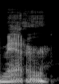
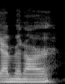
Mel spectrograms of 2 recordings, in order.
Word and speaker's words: M-n-R: the next question can I be allowed to pronounce it MNR like the letters of the podcast instead of Manor and yeah that's fine you could say the m r cast or the m r podcast there are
